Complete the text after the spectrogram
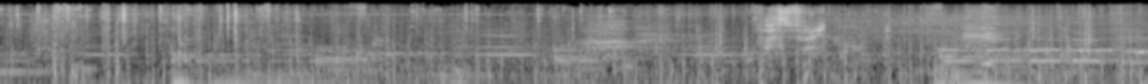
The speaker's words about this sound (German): Oh, da ist ja das Pferd.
